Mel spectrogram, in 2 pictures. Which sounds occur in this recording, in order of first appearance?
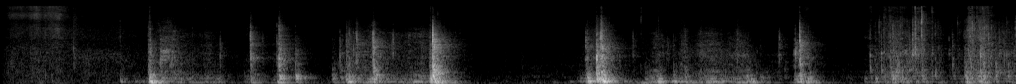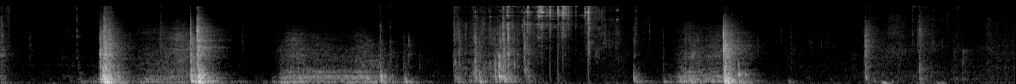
wardrobe or drawer, keys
